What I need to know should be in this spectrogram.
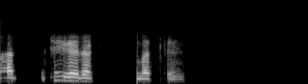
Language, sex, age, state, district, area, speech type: Hindi, male, 30-45, Uttar Pradesh, Varanasi, urban, conversation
